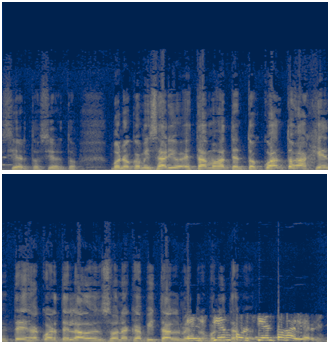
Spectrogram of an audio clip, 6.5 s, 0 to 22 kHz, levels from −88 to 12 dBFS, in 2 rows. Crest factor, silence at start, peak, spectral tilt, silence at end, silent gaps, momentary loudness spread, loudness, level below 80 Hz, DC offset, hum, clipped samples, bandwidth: 16 dB; 0 s; 0 dBFS; -4.5 dB/octave; 0.05 s; none; 9 LU; -15 LUFS; -52 dBFS; under 0.1%; none; under 0.1%; 13 kHz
